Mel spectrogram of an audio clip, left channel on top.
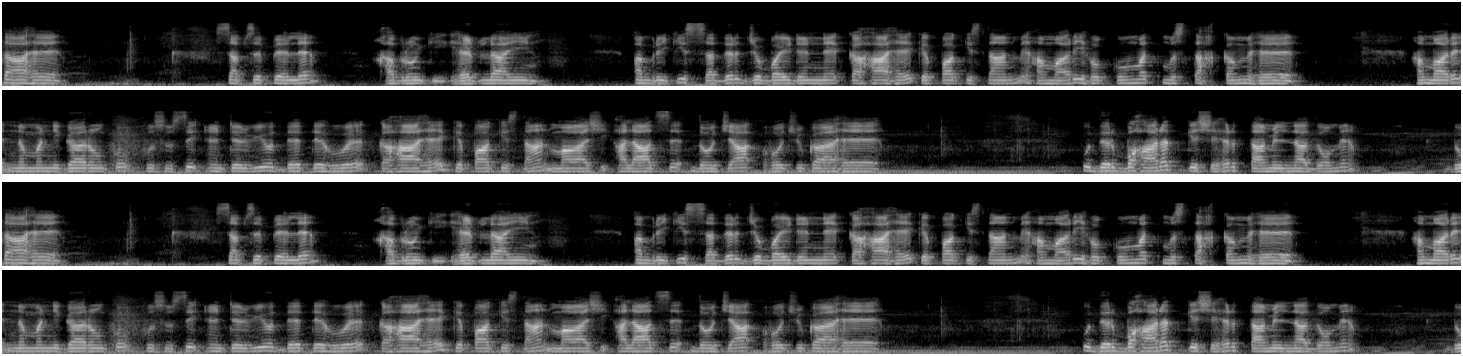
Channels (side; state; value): both; identical; correlation 1.00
